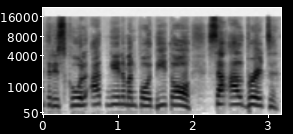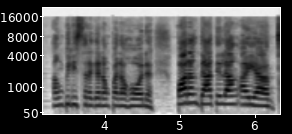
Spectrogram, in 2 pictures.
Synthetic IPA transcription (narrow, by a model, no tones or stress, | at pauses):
t̪ɾiskulɐt̪̚ŋɐjnɐmanpo̞d̪iːt̪o̞sɐʔalbɛɹt̪ʔɐŋbɪlist̪ɐlɐɡanɐŋpɐnɐɦo̞npaːɾɐŋd̪aːt̪ɛlɐŋɐja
